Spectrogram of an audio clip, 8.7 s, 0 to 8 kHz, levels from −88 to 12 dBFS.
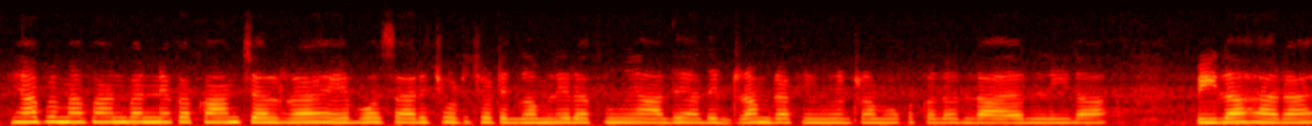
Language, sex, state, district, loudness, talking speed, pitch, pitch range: Hindi, female, Chhattisgarh, Kabirdham, -26 LUFS, 225 wpm, 275 Hz, 260-280 Hz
